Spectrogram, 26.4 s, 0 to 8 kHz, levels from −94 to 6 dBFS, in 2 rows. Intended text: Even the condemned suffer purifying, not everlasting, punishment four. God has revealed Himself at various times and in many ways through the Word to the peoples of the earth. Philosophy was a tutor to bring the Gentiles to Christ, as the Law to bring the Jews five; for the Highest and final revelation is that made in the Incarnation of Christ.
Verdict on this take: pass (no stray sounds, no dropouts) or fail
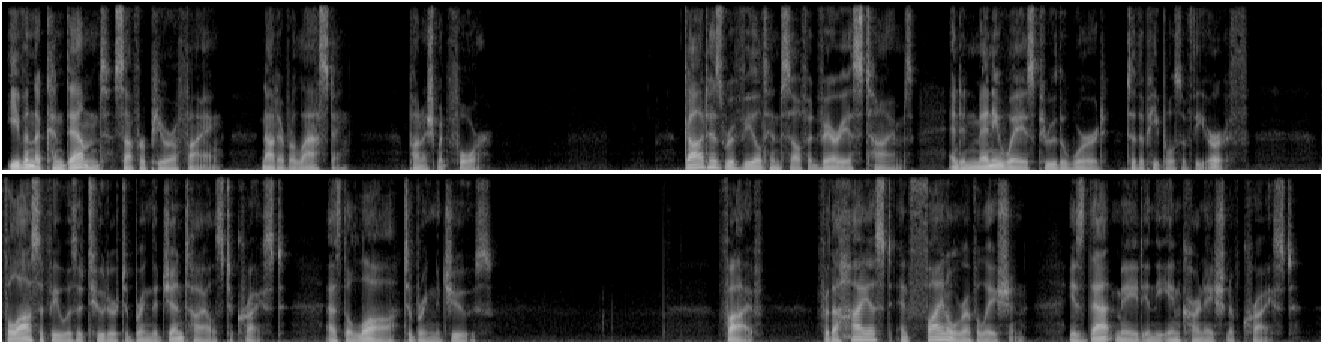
pass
